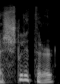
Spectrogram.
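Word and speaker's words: sliotar: this ball called a schlitter that's s-l-i-o-t-a-r so it's not spelled the way it's pronounced you hit ears into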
